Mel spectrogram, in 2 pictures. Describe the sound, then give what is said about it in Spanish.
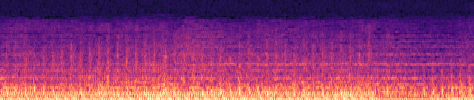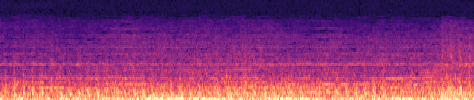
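Helicopter rotors thudding in a film battle scene of helicopters flying over a river, a loud, continuous, rapid chop mixed with dense engine roar from start to finish. “Brutal esa escena de los helicópteros encima del río, ¿no?”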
